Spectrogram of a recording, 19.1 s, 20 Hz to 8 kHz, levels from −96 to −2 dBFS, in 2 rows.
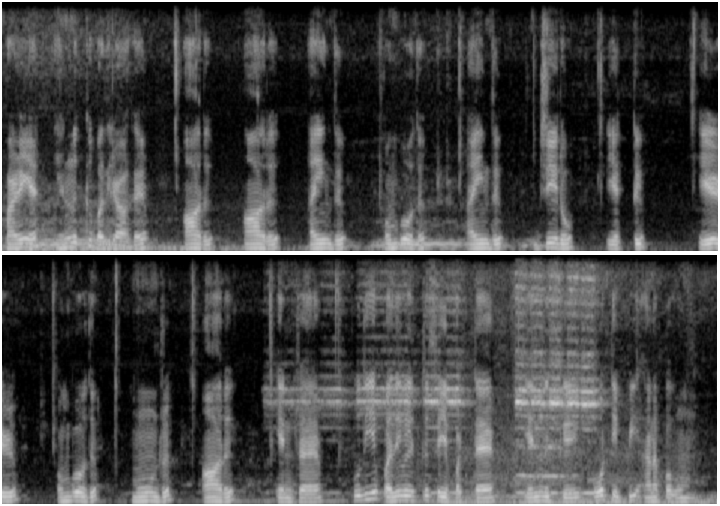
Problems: background sounds at intervals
